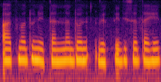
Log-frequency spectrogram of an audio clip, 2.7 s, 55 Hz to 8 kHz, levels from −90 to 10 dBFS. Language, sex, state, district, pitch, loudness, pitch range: Marathi, female, Maharashtra, Solapur, 205 Hz, -15 LUFS, 200-210 Hz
